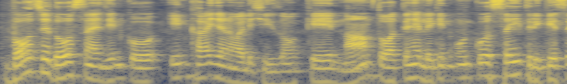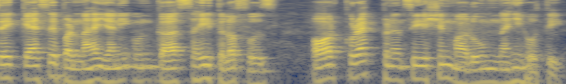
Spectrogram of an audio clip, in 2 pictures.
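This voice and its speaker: A man teaching English food words in Urdu, repeating each word slowly for learners to copy. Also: mid-range voice. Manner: slow, drilling words by repetition. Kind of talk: vocabulary lesson in Urdu.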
